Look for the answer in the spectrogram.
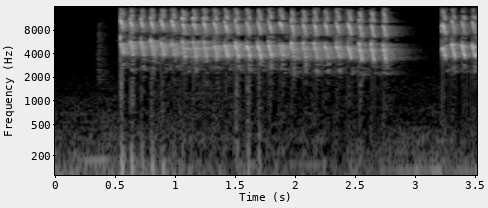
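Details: Cililin singing a master song used to train songbirds such as Murai Batu, Cucak Ijo and Kacer: a rapid trill of about thirty sharp, high, ringing notes over two and a half seconds, a short pause, then the trill restarting.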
